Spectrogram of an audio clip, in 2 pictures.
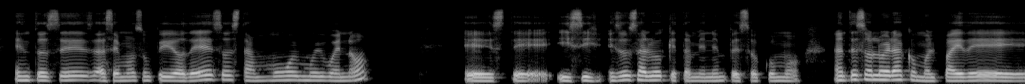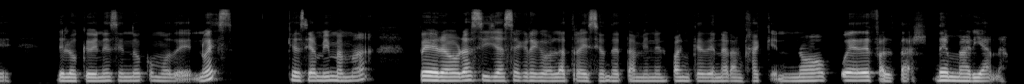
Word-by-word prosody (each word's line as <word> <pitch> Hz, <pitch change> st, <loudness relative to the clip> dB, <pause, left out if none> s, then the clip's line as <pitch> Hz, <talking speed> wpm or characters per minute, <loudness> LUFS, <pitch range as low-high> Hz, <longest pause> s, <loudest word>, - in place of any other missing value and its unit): Entonces 190 Hz, +1 st, 0 dB
hacemos 175 Hz, 0 st, -1 dB
un 180 Hz, -1 st, -5 dB
pedido 175 Hz, -2 st, +2 dB
de 185 Hz, +6 st, +3 dB
esos, 215 Hz, -1 st, -2 dB
está 185 Hz, -4 st, -4 dB
muy, 190 Hz, +3 st, -2 dB
muy 185 Hz, -1 st, -1 dB
bueno, 180 Hz, -, -3 dB, 0.9 s
este, 160 Hz, 0 st, +2 dB
y 170 Hz, -, +1 dB
sí, 170 Hz, 0 st, -1 dB
eso 180 Hz, +3 st, +1 dB
es 205 Hz, +1 st, 0 dB
algo 195 Hz, 0 st, +4 dB
que 170 Hz, -, -3 dB
también 170 Hz, -1 st, -2 dB
empezó 165 Hz, -2 st, -2 dB
como 165 Hz, 0 st, -4 dB, 0.3 s
antes 195 Hz, +3 st, +1 dB
solo 215 Hz, -2 st, +4 dB
era 210 Hz, +1 st, +5 dB
como 185 Hz, -5 st, -2 dB
el 160 Hz, 0 st, -3 dB
pay 170 Hz, 0 st, +3 dB
de 165 Hz, -, +2 dB, 0.4 s
de 170 Hz, -, 0 dB
lo 165 Hz, -1 st, +1 dB
que -, -, -2 dB
viene 170 Hz, +2 st, +1 dB
siendo 175 Hz, 0 st, -4 dB
como 170 Hz, -2 st, -5 dB
de -, -, -5 dB
nuez, -, -, -2 dB, 0.5 s
que 195 Hz, -, 0 dB
hacía 180 Hz, 0 st, +1 dB
mi 180 Hz, 0 st, +1 dB
mamá, 180 Hz, 0 st, -3 dB, 0.4 s
pero 190 Hz, -2 st, +8 dB
ahora 180 Hz, +2 st, +4 dB
sí 190 Hz, -1 st, -1 dB
ya 180 Hz, 0 st, +1 dB
se 185 Hz, +2 st, -2 dB
agregó 170 Hz, -2 st, -2 dB
la 165 Hz, 0 st, 0 dB
traición 165 Hz, +1 st, -3 dB
de 165 Hz, -1 st, -3 dB
también 165 Hz, 0 st, -5 dB
el 165 Hz, +1 st, -6 dB
panqué 165 Hz, -1 st, -3 dB
de 165 Hz, -1 st, -2 dB
naranja 160 Hz, -1 st, -5 dB
que -, -, -11 dB
no 170 Hz, +3 st, -2 dB
puede 185 Hz, 0 st, +5 dB
faltar, 155 Hz, -4 st, -4 dB, 0.2 s
de 190 Hz, 0 st, +5 dB
Mariana, 160 Hz, -2 st, 0 dB
175 Hz, 175 wpm, -22 LUFS, 165-185 Hz, 0.9 s, pero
